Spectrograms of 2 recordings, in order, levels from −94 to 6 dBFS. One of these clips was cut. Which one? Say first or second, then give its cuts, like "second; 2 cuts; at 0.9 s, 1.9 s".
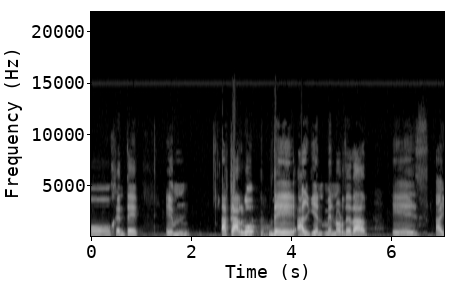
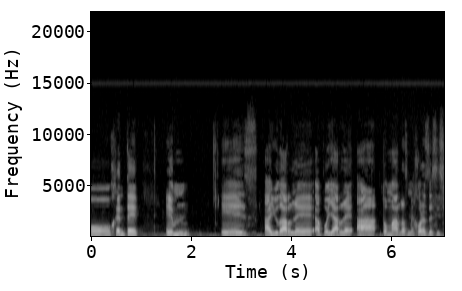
second; 2 cuts; at 2.5 s, 5.7 s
